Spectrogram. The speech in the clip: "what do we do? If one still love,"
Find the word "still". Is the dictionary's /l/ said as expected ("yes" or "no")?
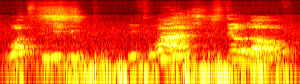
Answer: yes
